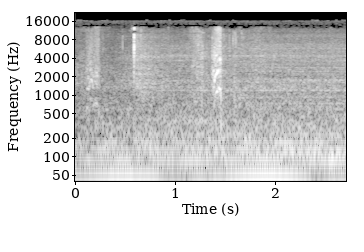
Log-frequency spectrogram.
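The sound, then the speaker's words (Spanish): Faint zipper being pulled down: a few quick, soft rasping strokes, the clearest near the middle, over a steady low hum. “Te baja la cremallera.”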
